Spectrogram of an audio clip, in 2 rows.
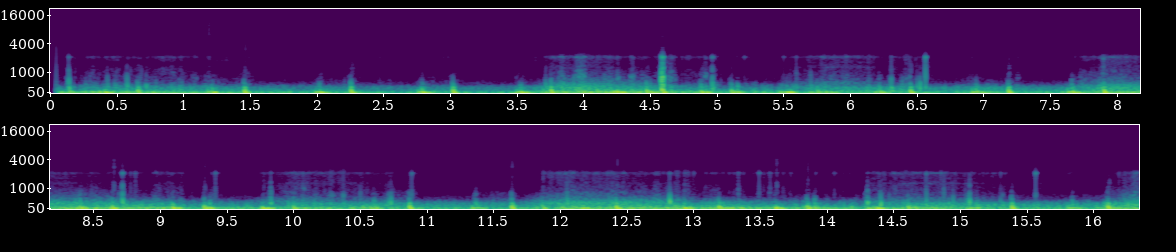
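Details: Steady, regular low heartbeat thumps over a deep rumbling background, recorded during a long breath-hold (10 lead); the subject asks whether the heart's reaction is normal. Heart sounds during breath-hold.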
